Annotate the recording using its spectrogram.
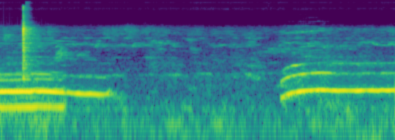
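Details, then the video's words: Angry cat meowing indoors: a short level meow that trails off, a quiet gap with soft background hiss, then a rising drawn-out meow held to the end. "Angry Cats.Meowing."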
